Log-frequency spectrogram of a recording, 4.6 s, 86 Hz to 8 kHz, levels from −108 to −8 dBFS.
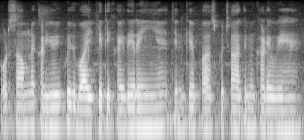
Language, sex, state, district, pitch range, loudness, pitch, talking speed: Hindi, male, Uttar Pradesh, Shamli, 120-130 Hz, -19 LUFS, 120 Hz, 225 wpm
